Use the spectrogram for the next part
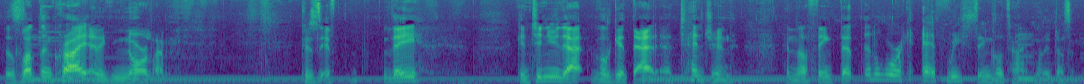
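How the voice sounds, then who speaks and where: A man's voice: lowish voice, big pitch swings, unhurried, pauses often. A young man hosting his own podcast, telling casual stories while walking outdoors, rambling with lots of "like" and frequent laughs. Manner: rambling, full of "like" fillers, laughs often. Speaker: solo podcast host. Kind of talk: casual storytelling monologue. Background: guitar music.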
